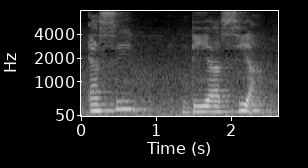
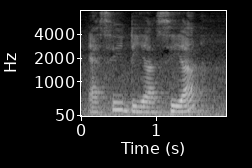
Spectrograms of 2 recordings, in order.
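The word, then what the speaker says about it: Ascidiacea: একটা হচ্ছে অ্যাসিডিয়াসিয়া, নামগুলো খুব কঠিন, তারপরেও একটু উচ্চারণ করবো, বাংলায় উচ্চারণ লিখে দিয়েছি এই কারণে। অ্যাসিডিয়াসিয়া।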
